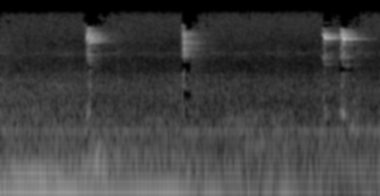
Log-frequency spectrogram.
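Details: Male and female Bananaquit singing: sharp, very high chipping notes, one spaced about a second apart, then a quick pair near the end, over a steady low hum.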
